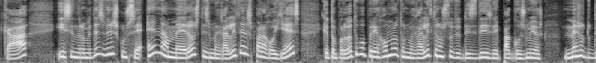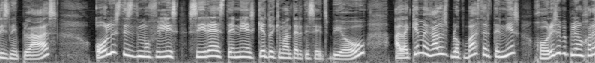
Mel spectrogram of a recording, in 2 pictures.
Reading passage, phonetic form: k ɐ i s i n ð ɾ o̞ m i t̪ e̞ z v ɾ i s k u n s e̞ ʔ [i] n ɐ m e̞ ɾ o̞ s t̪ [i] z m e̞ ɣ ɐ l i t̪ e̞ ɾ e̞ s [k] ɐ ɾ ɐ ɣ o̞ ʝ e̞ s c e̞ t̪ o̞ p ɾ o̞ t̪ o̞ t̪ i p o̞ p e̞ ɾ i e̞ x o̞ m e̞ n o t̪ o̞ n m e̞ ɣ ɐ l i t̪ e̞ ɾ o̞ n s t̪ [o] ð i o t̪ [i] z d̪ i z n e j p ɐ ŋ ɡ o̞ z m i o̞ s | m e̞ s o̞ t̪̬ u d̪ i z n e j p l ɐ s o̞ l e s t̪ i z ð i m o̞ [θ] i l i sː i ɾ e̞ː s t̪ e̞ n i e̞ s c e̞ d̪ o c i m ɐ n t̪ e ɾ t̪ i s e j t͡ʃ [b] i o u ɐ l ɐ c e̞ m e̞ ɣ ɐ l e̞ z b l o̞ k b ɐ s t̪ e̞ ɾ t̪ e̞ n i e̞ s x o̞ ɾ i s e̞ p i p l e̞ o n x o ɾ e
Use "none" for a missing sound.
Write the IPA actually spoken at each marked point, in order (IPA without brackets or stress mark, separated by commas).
e, i, p, u, i, f, b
